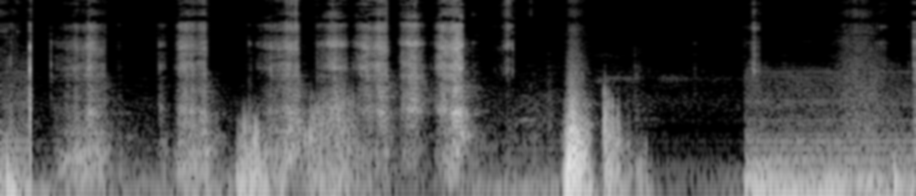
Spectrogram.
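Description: A hand file scrapes back and forth across aluminum in uneven, rasping strokes, close and fairly loud, pausing briefly to near silence before a steadier stretch of rubbing resumes.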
